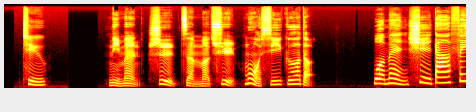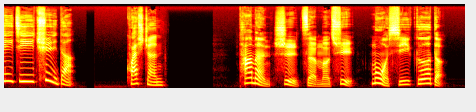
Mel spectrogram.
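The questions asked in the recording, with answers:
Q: 他们是怎么去墨西哥的?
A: 搭飞机去的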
